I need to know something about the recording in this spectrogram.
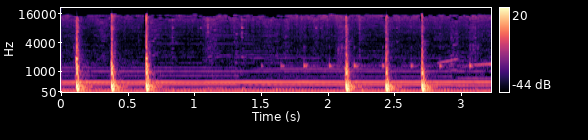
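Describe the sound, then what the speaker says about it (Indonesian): Someone knocks on a house door from outside at night: three sharp raps, a pause, then three more, heard over a low steady hum. "tiba-tiba pintu rumah diketuk dari luar"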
